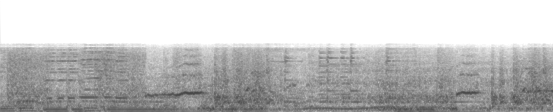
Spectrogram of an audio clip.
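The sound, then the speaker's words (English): A car engine runs steadily and loud, its low droning rumble layered with a shifting mechanical whine that rises and falls slightly throughout. “Man, this car's a real dud.”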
